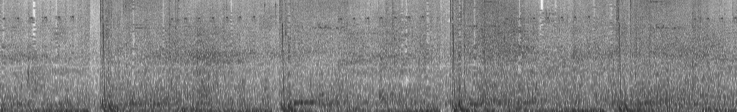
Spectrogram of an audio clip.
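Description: A rifle fires loud single shots, one every couple of seconds.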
